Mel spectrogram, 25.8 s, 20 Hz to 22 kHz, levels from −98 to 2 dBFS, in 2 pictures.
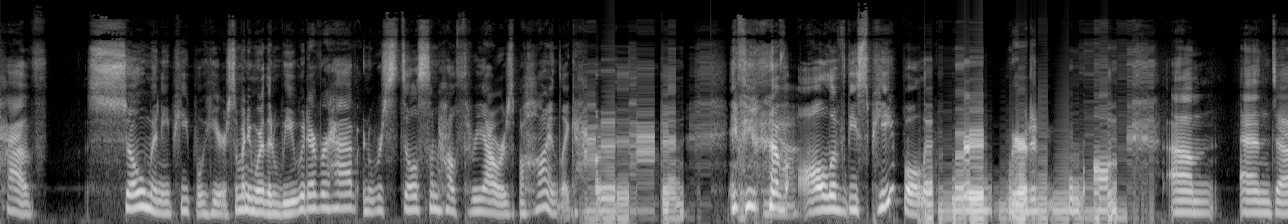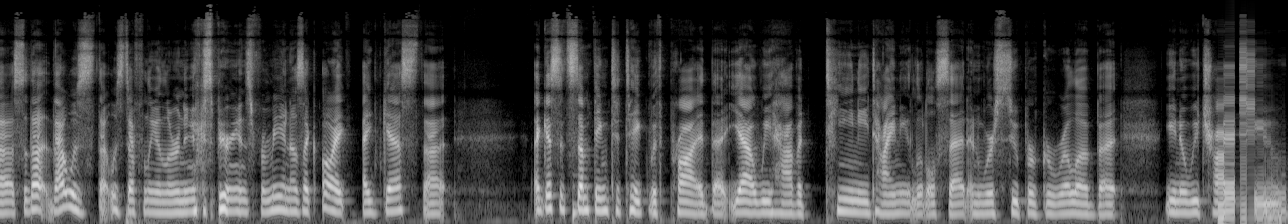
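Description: Speech that turns into a rigid, metallic buzz pitched near 93.8 Hz from 5.79 to 7.10 s, 9.18 to 11.54 s and 25.06 to 25.76 s, still roughly tracking the words. This is robotic sound from repeated short buffers, likely from audio arriving too late, so a slice of about 10.7 ms is looped to fill the gaps while roughly two thirds of the real signal is skipped.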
